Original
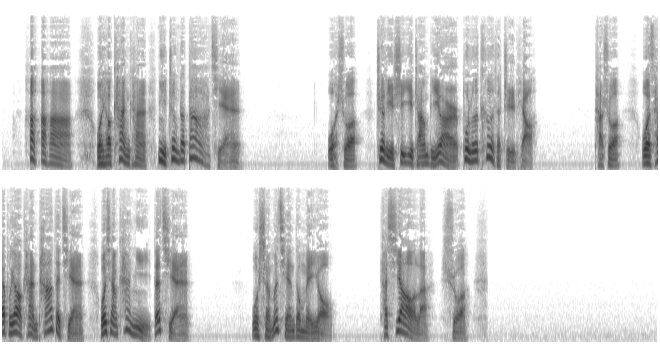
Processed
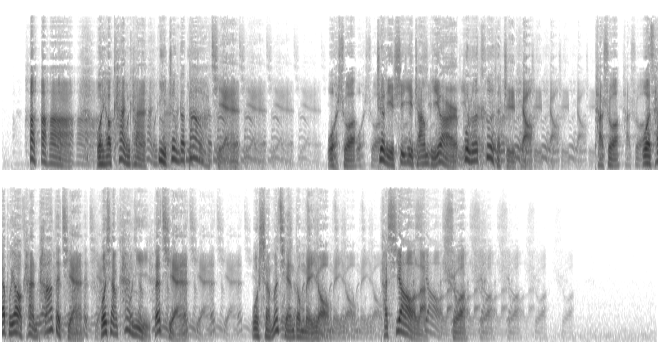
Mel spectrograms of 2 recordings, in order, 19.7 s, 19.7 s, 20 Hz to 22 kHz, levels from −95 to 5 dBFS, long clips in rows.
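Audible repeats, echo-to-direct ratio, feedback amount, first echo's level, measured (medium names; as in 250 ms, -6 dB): 3, -14.0 dB, 45%, -15.0 dB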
